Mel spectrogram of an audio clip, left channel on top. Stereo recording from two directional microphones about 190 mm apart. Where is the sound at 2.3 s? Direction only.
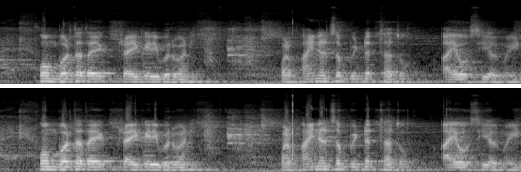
35° left (ahead or behind).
